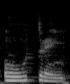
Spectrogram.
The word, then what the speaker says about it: outrem: Gente, eu tô morta que a pronúncia é outrem. Eu sempre lia mentalmente, outrem. – Outrem. Não, outrem só em Minas.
